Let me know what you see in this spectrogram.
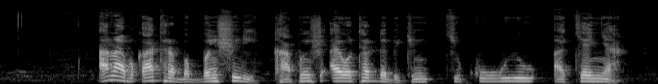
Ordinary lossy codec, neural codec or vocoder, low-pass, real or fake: none; none; 14.4 kHz; real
